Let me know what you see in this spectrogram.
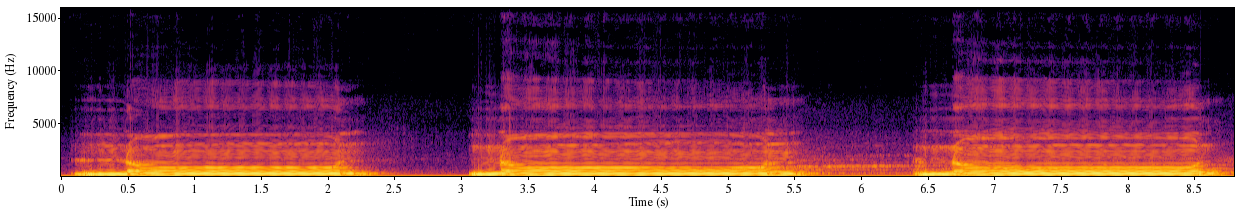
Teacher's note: তার বরাবর উপরে এই তালুর সঙ্গে লাগাইতে হবে নয় নাম্বার মাখরাজ জিহবার আগা তার বরাবর উপরের তালুর সঙ্গে লাগাইয়া উচ্চারিত হয়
